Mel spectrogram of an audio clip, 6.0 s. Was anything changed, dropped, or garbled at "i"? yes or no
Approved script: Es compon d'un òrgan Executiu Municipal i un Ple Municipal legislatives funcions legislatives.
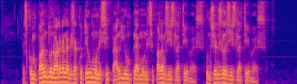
no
